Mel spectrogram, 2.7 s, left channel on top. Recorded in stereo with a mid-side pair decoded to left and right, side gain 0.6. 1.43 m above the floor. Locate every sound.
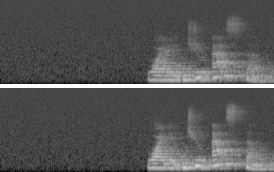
1.5 s a woman speaking: 35° right, 2.0 m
